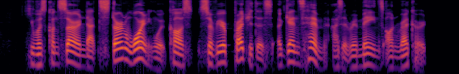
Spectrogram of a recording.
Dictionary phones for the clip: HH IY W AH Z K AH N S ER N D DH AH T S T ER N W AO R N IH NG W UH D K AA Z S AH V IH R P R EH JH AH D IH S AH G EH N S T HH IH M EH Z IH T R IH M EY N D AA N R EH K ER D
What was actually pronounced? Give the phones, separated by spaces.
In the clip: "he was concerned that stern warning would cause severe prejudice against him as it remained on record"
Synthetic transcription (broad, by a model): HH IY W AH Z K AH N S ER N DH AH T S T ER N W AO R N IH NG W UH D K AA Z S AH V IH R P R EH JH AH D IH S AH G EH N S T HH IH M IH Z IH T R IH M EY N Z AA N R EH K ER D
